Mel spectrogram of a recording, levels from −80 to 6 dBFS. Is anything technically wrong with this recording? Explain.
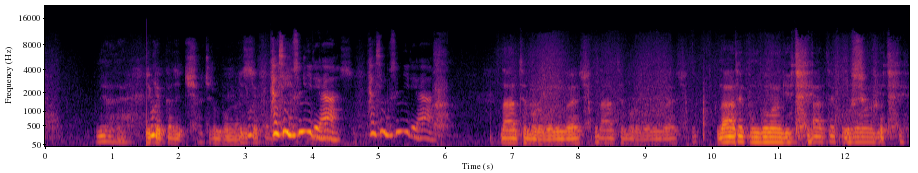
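Yes, two problems. Throughout, there's a doubled audio track: a full-band copy trails the original by roughly a second and a half, maybe 10 dB quieter, with no decay or room colour. It's likely a second capture path or an edit leaving two copies out of step.

There are also dropped buffers (overruns) at 1.52, 6.04, 10.36 and 11.52 s. Each is a sudden jump forward, losing roughly 70 ms, or about 40 ms at 6.04 s. The likely cause is samples being overwritten before the program read them.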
